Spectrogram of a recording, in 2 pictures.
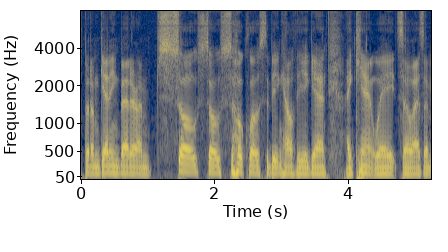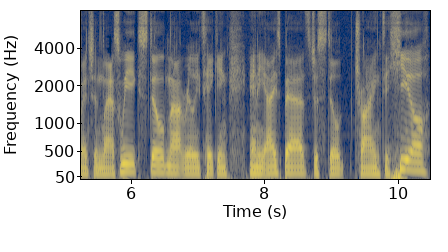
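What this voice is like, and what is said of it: Voice sounds sick. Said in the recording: “I'm still sick. You can still hear it in my voice”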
